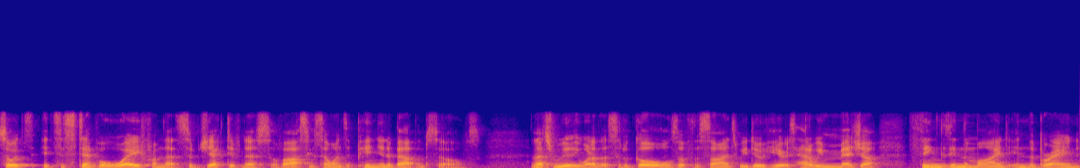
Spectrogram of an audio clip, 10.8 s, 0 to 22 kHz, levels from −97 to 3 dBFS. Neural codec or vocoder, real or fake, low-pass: none; real; 7.2 kHz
